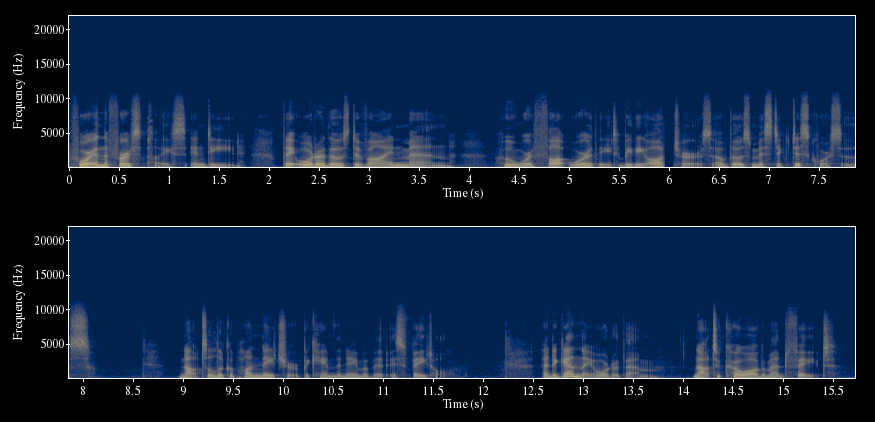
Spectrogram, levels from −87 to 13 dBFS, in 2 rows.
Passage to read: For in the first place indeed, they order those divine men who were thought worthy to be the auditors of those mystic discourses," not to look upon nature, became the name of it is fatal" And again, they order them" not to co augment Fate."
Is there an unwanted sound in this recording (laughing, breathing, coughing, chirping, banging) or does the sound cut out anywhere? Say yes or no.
yes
